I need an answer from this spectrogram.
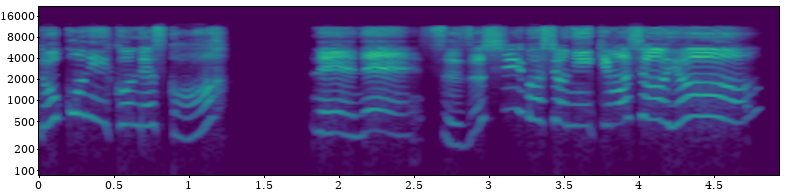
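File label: HELLO, Japanese; GF Alarm; C96Mod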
